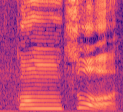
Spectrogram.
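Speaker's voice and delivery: "工作" slow, high level then sharp fall; "工" held high, "作" drops hard; first plus fourth tone. Shown as a demonstration. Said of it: "Primeiro e quarto". ("工作": alto plano, depois caindo forte)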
